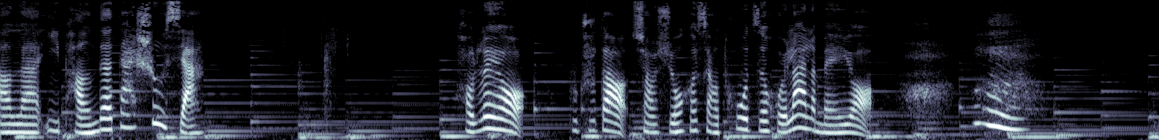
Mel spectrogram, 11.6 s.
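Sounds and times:
speech: 0:00.0 - 0:02.1, 0:04.6 - 0:10.4
yawn: 0:09.2 - 0:10.4.

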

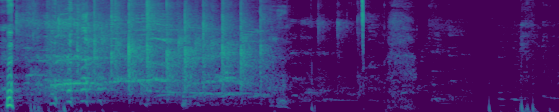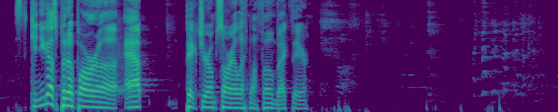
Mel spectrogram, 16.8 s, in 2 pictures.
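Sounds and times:
child clapping hands: 0:00.0 - 0:04.2
laughter: 0:00.0 - 0:05.0, 0:15.4 - 0:16.7
speech: 0:00.1 - 0:00.5, 0:08.9 - 0:10.6, 0:11.2 - 0:13.1.

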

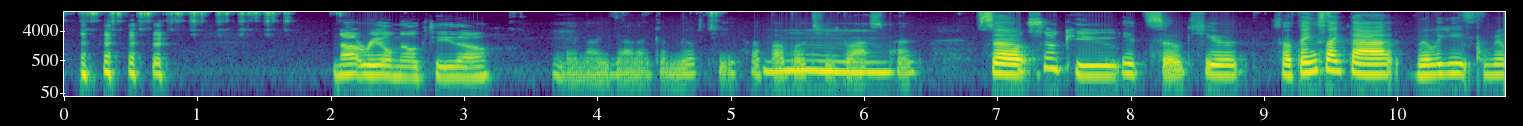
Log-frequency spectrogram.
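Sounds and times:
small bottle of pearl ink being shaken: 0:00.0 - 0:01.7
speech: 0:00.1 - 0:01.0, 0:02.0 - 0:10.8.

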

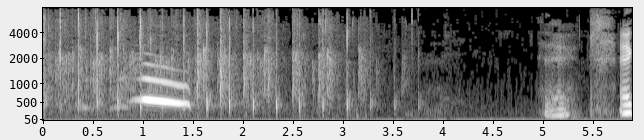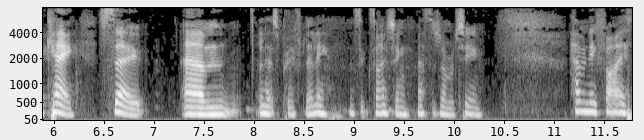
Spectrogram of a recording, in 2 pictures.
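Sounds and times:
crowd clapping: 0:00.0 - 0:03.8
person whooping: 0:00.7 - 0:01.7
speech: 0:05.8 - 0:11.7.

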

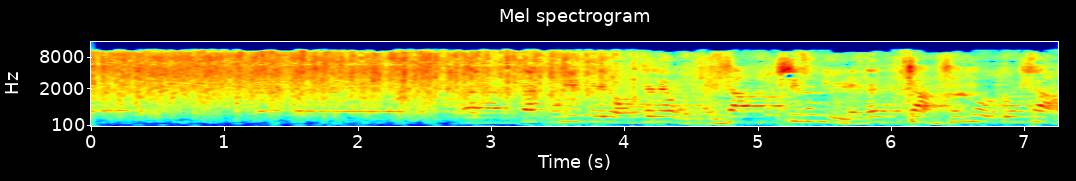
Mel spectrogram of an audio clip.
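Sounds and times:
audience applause: 0:00.0 - 0:04.2
speech: 0:02.8 - 0:07.2.

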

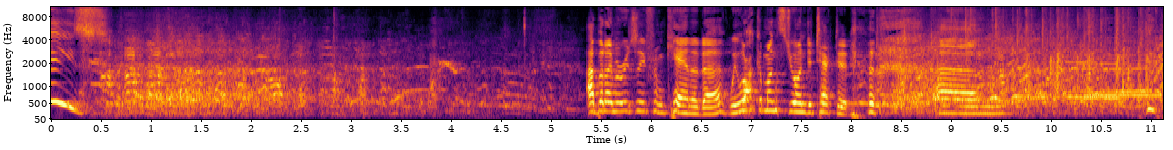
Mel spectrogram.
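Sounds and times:
laughter: 0:00.3 - 0:05.2, 0:08.0 - 0:11.1
audience clapping: 0:02.7 - 0:03.1, 0:08.2 - 0:11.1
speech: 0:05.4 - 0:09.8.

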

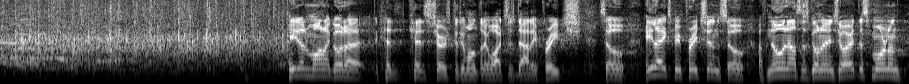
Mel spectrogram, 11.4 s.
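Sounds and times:
crowd clapping and cheering: 0:00.0 - 0:03.8
speech: 0:03.6 - 0:11.3.

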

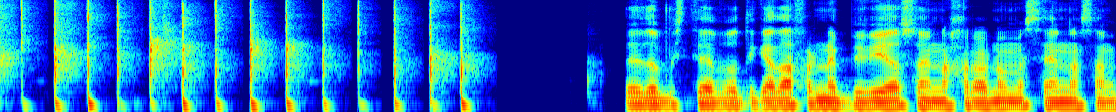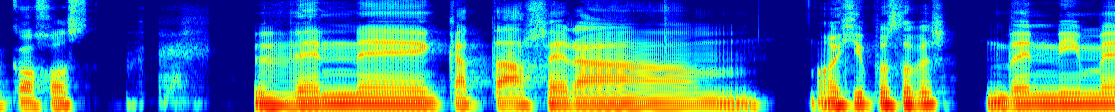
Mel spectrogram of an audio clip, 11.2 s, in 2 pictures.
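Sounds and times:
hand clapping: 0:00.0 - 0:02.4
speech: 0:03.1 - 0:06.2, 0:06.8 - 0:11.1.

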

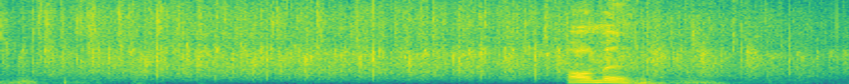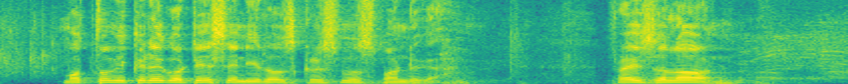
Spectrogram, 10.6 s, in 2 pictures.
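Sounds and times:
audience clapping at a Christmas gathering: 0:00.0 - 0:06.1
speech: 0:03.5 - 0:04.2, 0:05.7 - 0:08.4, 0:09.1 - 0:10.2.

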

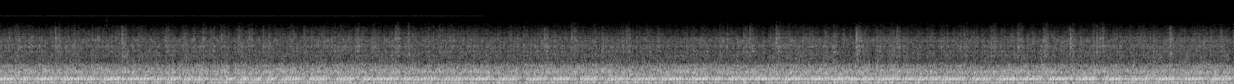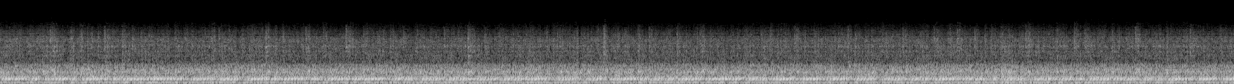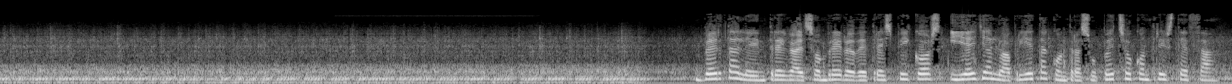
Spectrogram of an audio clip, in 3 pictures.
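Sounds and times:
vehicle engine idling: 0:00.0 - 0:36.9
speech: 0:31.8 - 0:36.9.

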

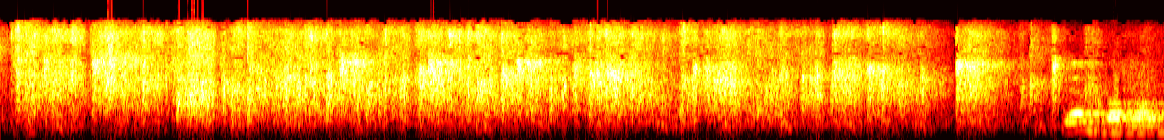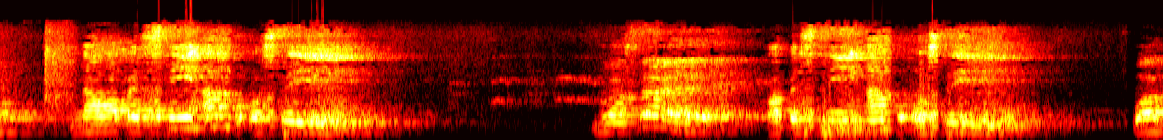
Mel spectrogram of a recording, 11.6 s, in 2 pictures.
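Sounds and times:
church congregation clapping for the Lord: 0:00.0 - 0:06.2
speech: 0:05.3 - 0:07.8, 0:08.8 - 0:11.6.

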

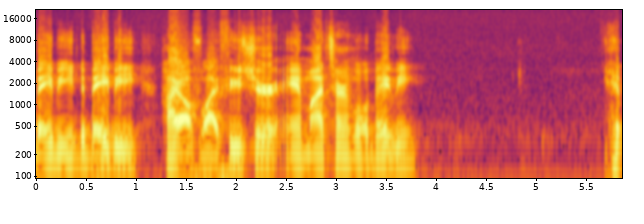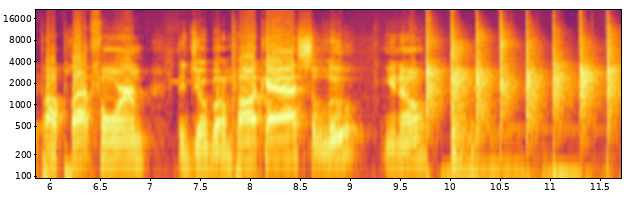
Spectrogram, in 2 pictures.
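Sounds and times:
speech: 0:00.0 - 0:03.9, 0:05.7 - 0:10.1
hands clapping: 0:09.7 - 0:11.7.

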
